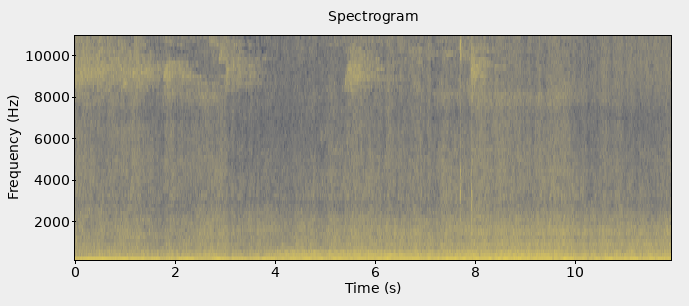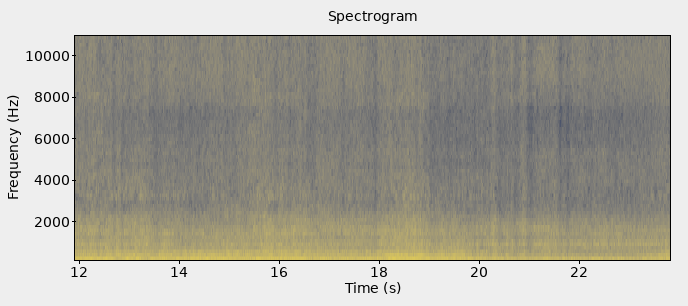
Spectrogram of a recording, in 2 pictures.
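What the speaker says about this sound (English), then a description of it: "Ruby's exhaust notes" A car's exhaust rumbles and drones inside a tunnel styled after the Monaco tunnel. The deep, loud tone swells and shifts in pitch as the engine revs up and eases off, with no voices.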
